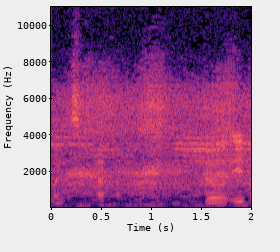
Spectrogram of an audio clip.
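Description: A bird calling during a pause in the talk, over steady outdoor background noise; a man's voice starts again near the end.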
